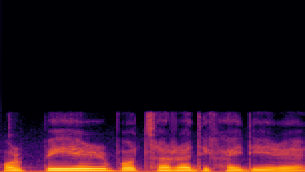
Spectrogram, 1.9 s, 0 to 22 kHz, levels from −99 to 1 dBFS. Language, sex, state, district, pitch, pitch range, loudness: Hindi, female, Arunachal Pradesh, Longding, 210 Hz, 200-220 Hz, -13 LUFS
